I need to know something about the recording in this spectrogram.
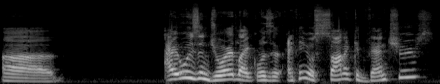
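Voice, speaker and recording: A woman co-hosting a pop-culture podcast. She talks in a loose, gushing ramble full of filler words, like an excited fan chatting with a friend. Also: mid-range voice, normal speed. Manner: rambling, heavy use of "like" and "dude"; enthusiastic, gushing. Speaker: podcast co-host. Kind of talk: casual pop-culture chat.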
